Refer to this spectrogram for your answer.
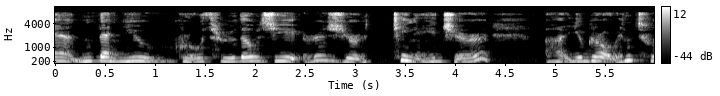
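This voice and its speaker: A woman's somewhat breathy, fairly high voice at a very slow pace. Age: 70s. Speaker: retired nurse and teacher, video blogger. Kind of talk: personal reflection monologue. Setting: rustic cottage beside a wood stove.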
